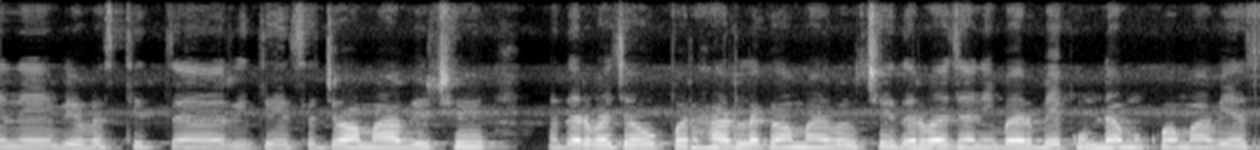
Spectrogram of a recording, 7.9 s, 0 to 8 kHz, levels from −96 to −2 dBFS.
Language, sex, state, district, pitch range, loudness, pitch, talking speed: Gujarati, female, Gujarat, Valsad, 195-205 Hz, -16 LUFS, 200 Hz, 145 wpm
